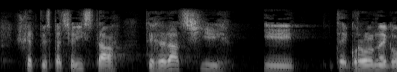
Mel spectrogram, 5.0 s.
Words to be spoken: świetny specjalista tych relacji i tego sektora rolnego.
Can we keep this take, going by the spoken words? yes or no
no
